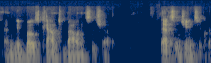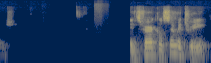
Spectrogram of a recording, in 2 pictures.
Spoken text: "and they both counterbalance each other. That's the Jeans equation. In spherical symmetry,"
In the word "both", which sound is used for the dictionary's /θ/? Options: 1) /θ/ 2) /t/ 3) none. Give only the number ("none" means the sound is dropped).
1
